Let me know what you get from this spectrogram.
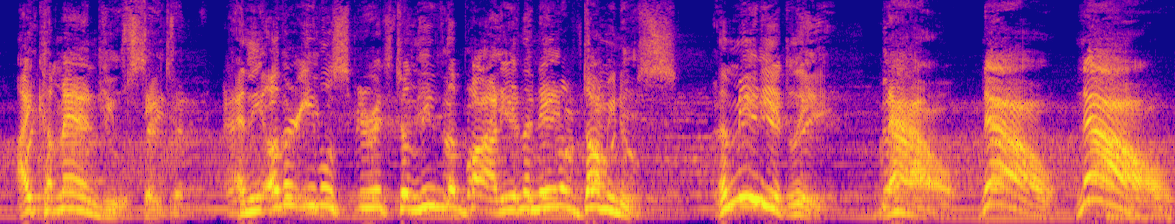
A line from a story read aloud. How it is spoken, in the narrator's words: The voice shouted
